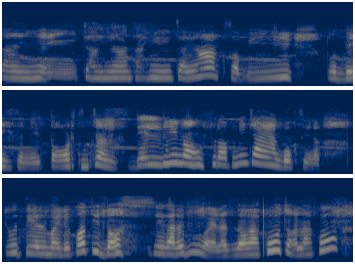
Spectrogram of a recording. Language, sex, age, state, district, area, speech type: Nepali, female, 18-30, West Bengal, Kalimpong, rural, spontaneous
